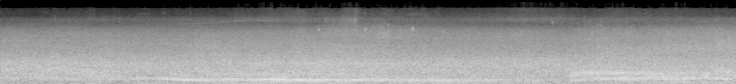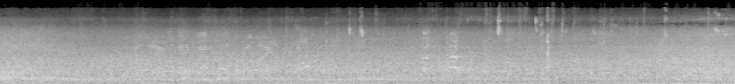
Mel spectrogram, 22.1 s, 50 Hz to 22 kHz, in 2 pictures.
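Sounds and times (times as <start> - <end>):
road traffic: 0.0 - 22.0
vehicle engine accelerating: 2.6 - 13.0.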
